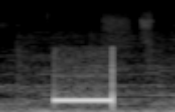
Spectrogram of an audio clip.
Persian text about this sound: الان من کنترل شیفت رو گرفتم، یه پی میزنم رفت برای یه کال. خب بزنیم کال برقرار بشه.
